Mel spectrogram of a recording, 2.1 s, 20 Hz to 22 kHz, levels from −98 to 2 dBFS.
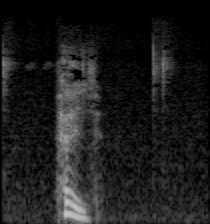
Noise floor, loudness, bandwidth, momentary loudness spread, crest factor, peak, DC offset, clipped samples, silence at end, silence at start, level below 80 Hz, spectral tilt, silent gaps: -62 dBFS; -29 LUFS; 13 kHz; 25 LU; 22 dB; -10 dBFS; under 0.1%; under 0.1%; 0.45 s; 0.05 s; -72 dBFS; -5.5 dB/octave; none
